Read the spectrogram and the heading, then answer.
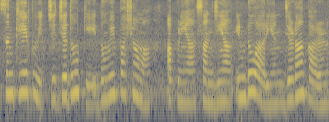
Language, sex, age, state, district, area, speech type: Punjabi, female, 18-30, Punjab, Barnala, urban, spontaneous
